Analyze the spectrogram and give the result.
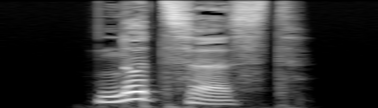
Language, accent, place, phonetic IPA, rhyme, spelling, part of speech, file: German, Germany, Berlin, [ˈnʊt͡səst], -ʊt͡səst, nutzest, verb, De-nutzest.ogg
- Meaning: second-person singular subjunctive I of nutzen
